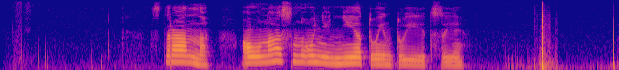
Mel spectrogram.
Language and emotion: Russian, sad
